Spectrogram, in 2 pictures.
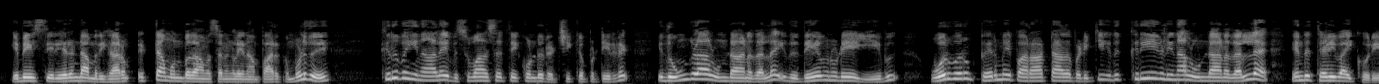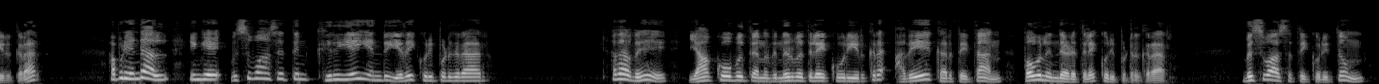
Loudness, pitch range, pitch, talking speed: -23 LUFS, 150-215 Hz, 175 Hz, 105 wpm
